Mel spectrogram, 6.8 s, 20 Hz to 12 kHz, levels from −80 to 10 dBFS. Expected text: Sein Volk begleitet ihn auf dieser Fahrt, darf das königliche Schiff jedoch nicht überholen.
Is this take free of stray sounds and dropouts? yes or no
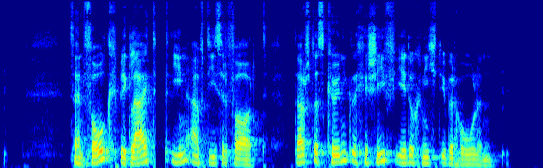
no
